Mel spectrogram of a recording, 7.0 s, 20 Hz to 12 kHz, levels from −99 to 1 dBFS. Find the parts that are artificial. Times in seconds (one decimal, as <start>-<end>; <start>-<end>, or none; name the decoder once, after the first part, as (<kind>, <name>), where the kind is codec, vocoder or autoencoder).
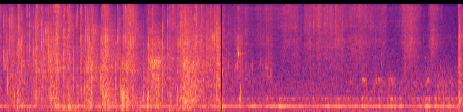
3.7-4.2 (autoencoder, DAC-VAE)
